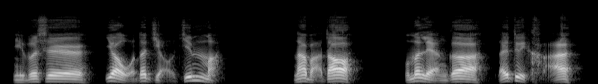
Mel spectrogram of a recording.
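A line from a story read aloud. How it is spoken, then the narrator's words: Cold voice. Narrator (Chinese): 夏雷……冷冷的道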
